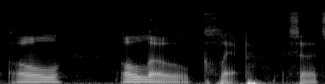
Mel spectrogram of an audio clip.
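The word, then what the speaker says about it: olloclip: more shooting now there's a website called ole olo clip so that's spelled o-l-l-o-c-l-i-p dot clip and it's just like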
